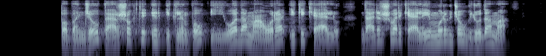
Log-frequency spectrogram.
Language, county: Lithuanian, Šiauliai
